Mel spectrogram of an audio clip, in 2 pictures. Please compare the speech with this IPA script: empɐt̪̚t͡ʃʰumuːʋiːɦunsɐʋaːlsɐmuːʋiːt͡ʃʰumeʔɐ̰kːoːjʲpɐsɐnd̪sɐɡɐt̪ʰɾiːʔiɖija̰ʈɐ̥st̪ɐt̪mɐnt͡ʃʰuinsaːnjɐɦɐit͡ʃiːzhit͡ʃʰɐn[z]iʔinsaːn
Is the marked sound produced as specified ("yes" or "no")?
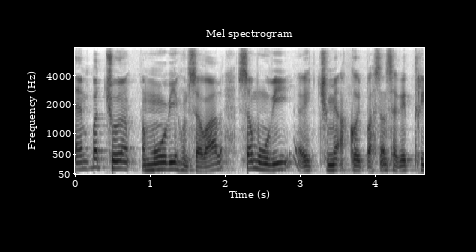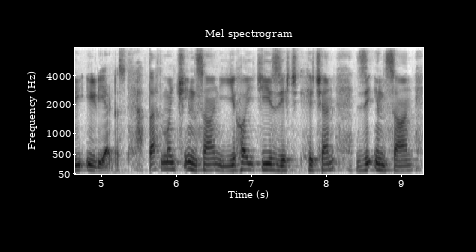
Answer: yes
